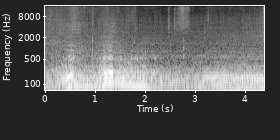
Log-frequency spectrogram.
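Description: A BMW G80 M3 in Imola Red with an equal length mid-pipe exhaust rumbles deeply while driving, a loud low drone that swells as the engine pulls, then settles into a steady cruise.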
